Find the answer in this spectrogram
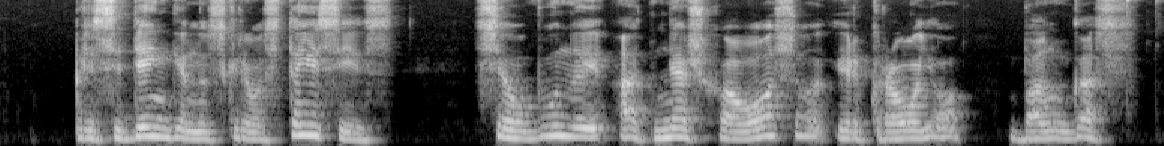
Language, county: Lithuanian, Kaunas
